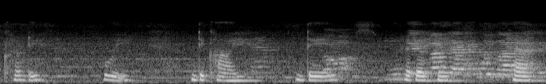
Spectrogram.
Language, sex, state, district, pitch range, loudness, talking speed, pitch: Hindi, female, Haryana, Rohtak, 190-220 Hz, -18 LUFS, 65 wpm, 195 Hz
